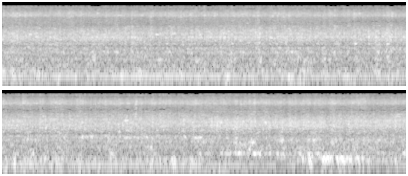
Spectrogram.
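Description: A threshing machine's engine runs with a loud steady rumble.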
